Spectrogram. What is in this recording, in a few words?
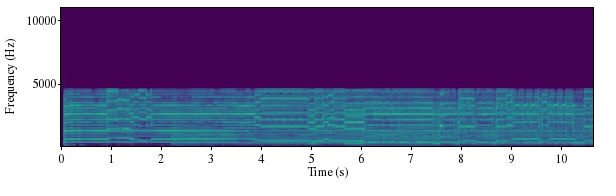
bagpipes nitra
